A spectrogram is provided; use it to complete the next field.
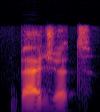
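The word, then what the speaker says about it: Bagehot: and interlaced With Every Act of life Mr badget we looked that up the pronunciation physics in physics and politics Endeavors to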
